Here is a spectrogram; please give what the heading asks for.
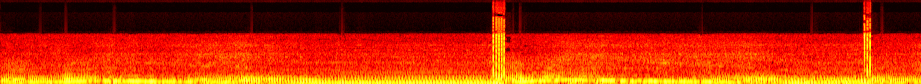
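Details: Chevrolet Aveo with a fart-can aftermarket muffler and an exhaust leak: deep, boomy drone rising and falling with revs, loud and raspy at the tailpipe.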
